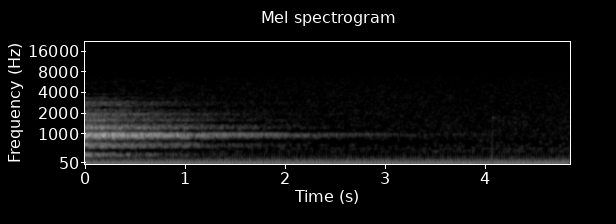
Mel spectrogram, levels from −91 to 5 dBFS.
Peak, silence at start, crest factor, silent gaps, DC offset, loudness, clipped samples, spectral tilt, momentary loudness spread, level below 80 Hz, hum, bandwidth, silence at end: -22 dBFS; 0 s; 22 dB; none; under 0.1%; -41 LUFS; under 0.1%; -5.5 dB/octave; 21 LU; -56 dBFS; none; 7.6 kHz; 0 s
